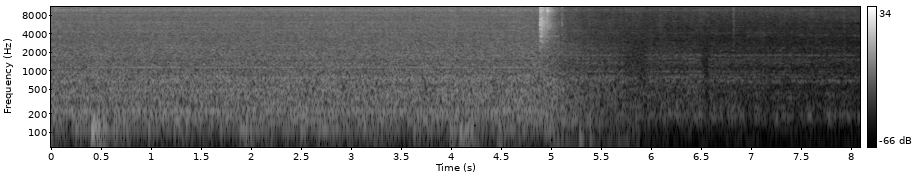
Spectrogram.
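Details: GE window air conditioner AHC12LYW1/ACH14AZW1, after bypassing the control board to fix beeping, 88 error and shutoff after five seconds, test run. A steady fan rush runs evenly, then a click and a quiet wind-down, normal operation.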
